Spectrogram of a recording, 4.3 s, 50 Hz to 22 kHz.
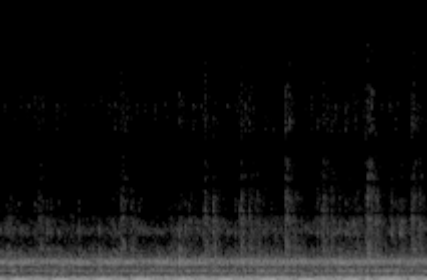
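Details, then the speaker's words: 52-inch unknown-brand bronze hugger ceiling fan (Harbor Breeze brackets, Hunter blades, Patriot Lighting Arthur housing) on medium speed: quiet low hum pulsing about once per revolution; badly wobbling, buzzing fan, cause unknown. "This fan is actually going obnoxiously crazy. Look at that. This fan feels like it's gonna fall down the ceiling."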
